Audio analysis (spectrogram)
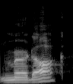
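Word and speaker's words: Murdaugh: spelled like that murder but they could they pronounce it Murdoch but I guess Netflix just came out with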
